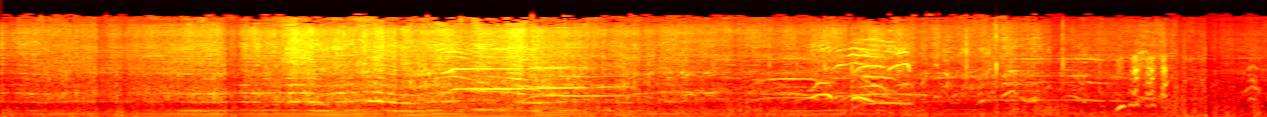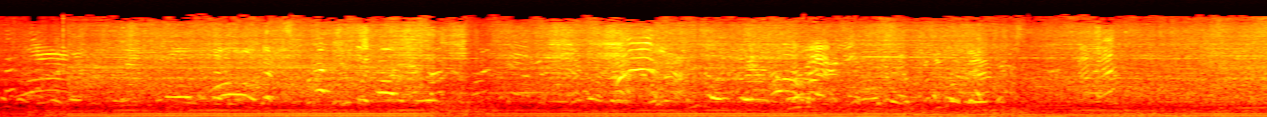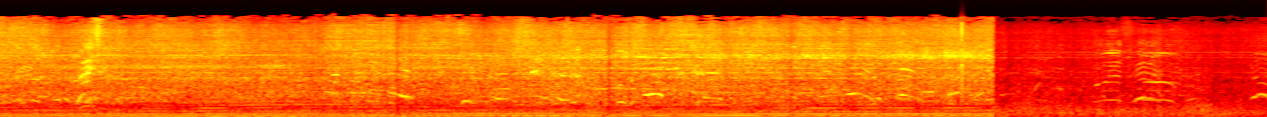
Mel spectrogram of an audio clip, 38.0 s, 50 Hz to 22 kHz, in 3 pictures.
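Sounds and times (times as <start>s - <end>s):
lawnmower engine humming: 0.0s - 35.3s
people calling out: 1.8s - 35.3s.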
